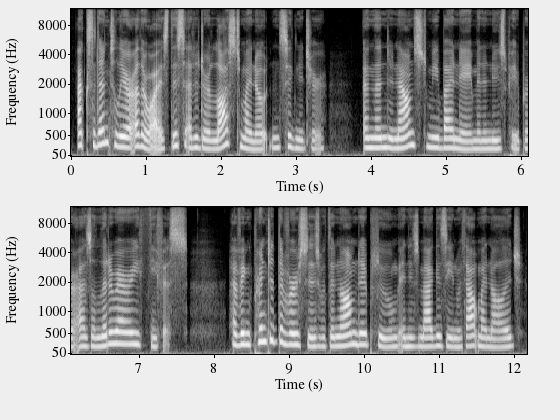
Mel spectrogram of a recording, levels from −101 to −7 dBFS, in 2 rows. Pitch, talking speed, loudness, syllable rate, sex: 225 Hz, 185 wpm, -19 LUFS, 6.2 syllables/s, female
